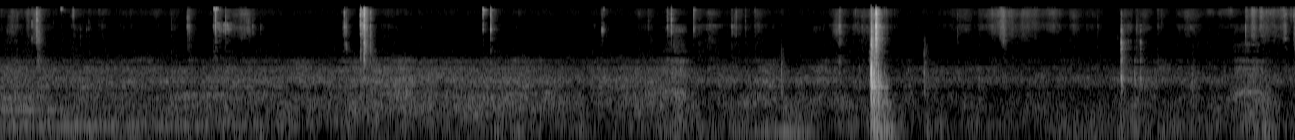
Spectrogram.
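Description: Sparse light clicks and taps of steel pliers handling and bending copper wire, with one much sharper click about eleven seconds in.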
